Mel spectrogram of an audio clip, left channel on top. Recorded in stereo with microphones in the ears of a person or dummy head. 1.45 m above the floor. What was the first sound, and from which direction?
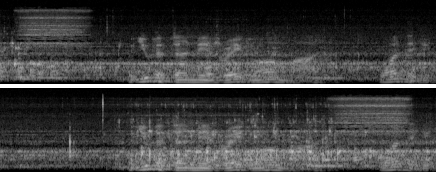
A man speaking, centre (ahead or behind).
